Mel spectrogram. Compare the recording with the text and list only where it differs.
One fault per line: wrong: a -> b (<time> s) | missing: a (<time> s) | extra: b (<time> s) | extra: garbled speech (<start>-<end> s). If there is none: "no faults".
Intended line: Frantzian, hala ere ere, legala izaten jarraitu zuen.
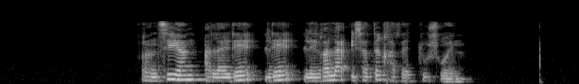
no faults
